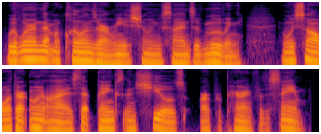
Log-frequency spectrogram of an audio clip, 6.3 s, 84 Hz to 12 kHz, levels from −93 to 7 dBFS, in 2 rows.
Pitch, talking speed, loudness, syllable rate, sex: 105 Hz, 245 wpm, -20 LUFS, 6.5 syllables/s, male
